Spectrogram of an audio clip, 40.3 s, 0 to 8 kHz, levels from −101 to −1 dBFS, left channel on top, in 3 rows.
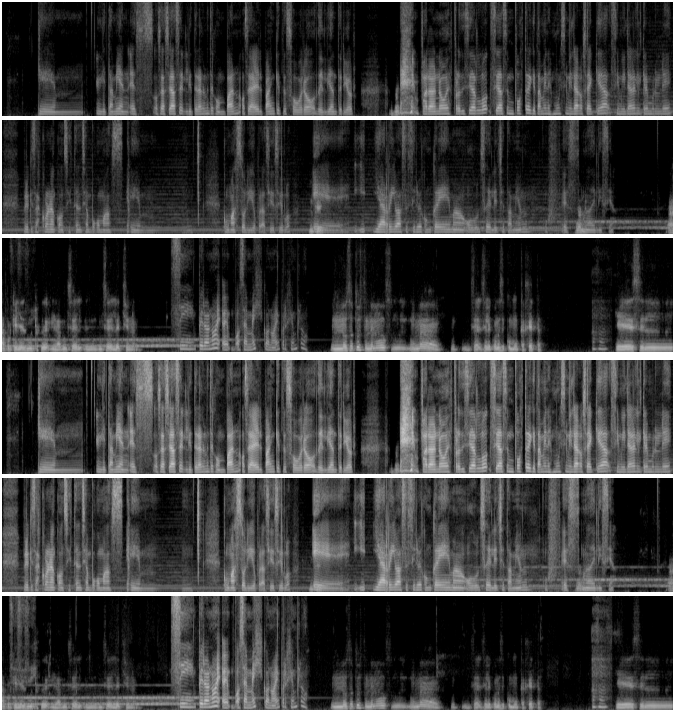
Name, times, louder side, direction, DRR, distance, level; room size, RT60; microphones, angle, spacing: voice 1, 0.7-1.6 1.9-7.5 7.9-16.5 17.0-19.3 19.6-25.7 27.2-27.5 30.2-32.9 38.6-39.0, right 9 dB, 70° right, 0.3 m, -35 dB
sound 1, 11.7-24.7, right 1 dB, 20° right, 2.0 m, -60 dB
sound 2, 21.1-32.5, right 5 dB, 45° right, 1.0 m, -49 dB
voice 2, 26.7-29.6 33.4-37.6 39.1-40.2, left 2 dB, 55° left, 0.8 m, -38 dB
head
